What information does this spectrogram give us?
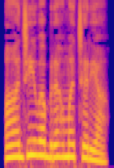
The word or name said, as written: ಆಜೀವಬ್ರಹ್ಮಚರ್ಯ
